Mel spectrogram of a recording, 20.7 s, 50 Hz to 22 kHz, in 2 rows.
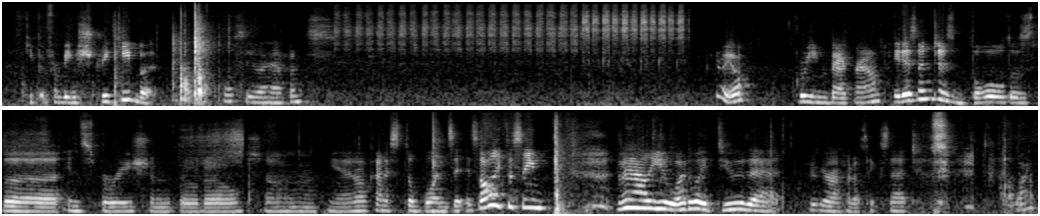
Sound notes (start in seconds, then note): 16.0 deep inhale; 19.9 chuckles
